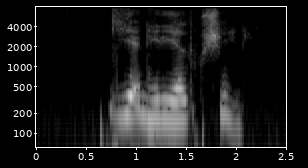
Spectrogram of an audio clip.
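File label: night blooming flower, Tlacochahuaya Zapotec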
